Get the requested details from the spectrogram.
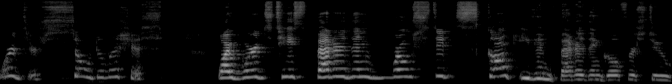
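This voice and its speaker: A woman uses a put-on character voice at an extremely high pitch, growling. She speaks at a fairly slow pace. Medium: read story.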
